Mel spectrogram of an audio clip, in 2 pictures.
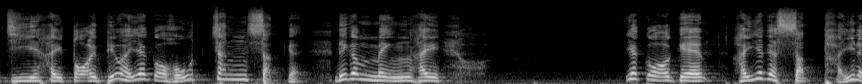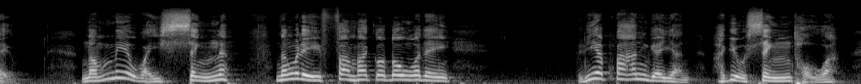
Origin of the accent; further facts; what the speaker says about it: Hong Kong; 好多时候我在我从香港来的时候，我都是申请慢慢一年一年的那个专业准证。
